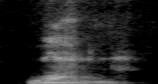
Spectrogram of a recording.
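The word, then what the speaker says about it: won: what's around me w-o-n but how do you spell how do you pronounce w-o-n one well what's the first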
